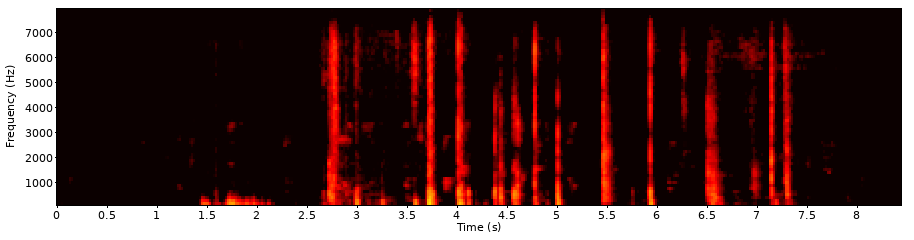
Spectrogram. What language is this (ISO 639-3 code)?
zho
